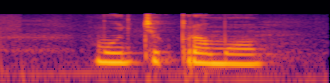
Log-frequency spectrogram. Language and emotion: Russian, neutral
